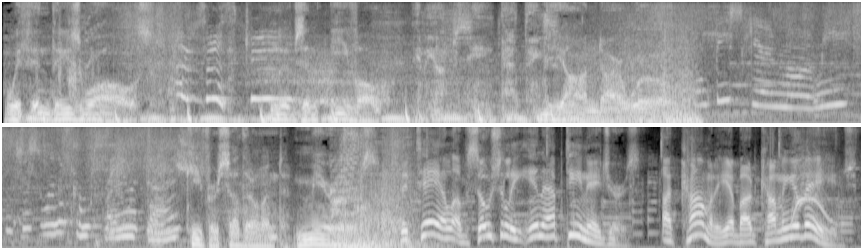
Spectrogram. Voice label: Movie Trailer

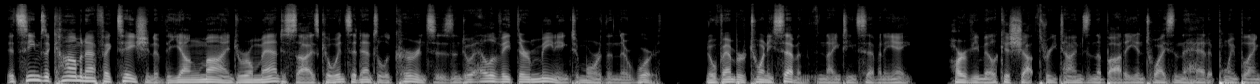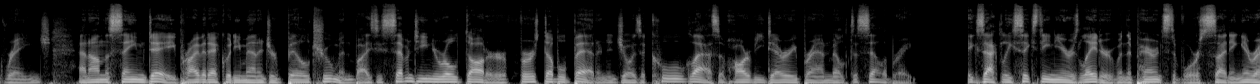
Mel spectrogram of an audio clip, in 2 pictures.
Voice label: male English with dry American accent; Devine Voices

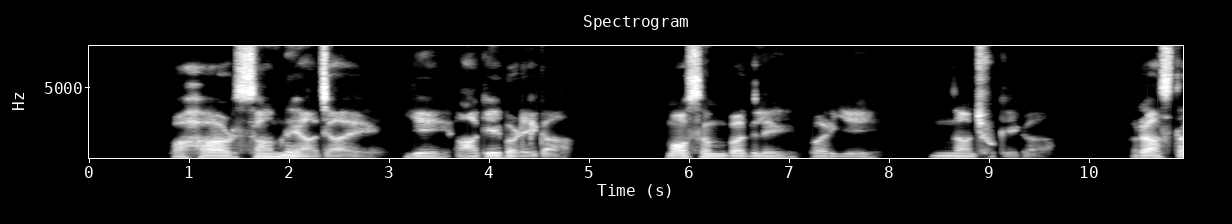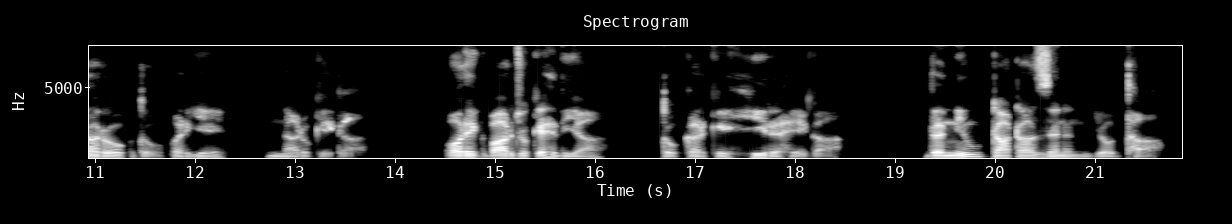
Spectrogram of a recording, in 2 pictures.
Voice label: Hindi Commercial

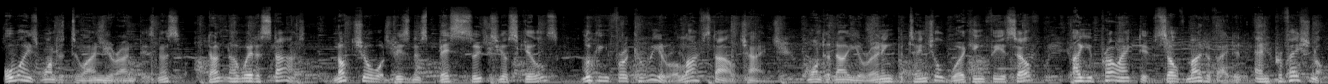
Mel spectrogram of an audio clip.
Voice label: Radio commercial

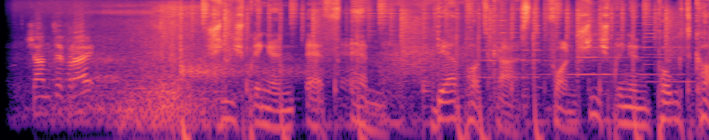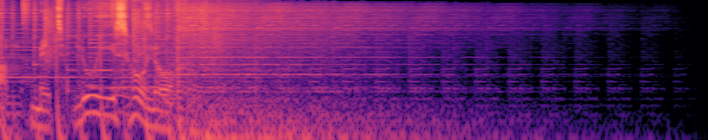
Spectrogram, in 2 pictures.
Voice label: Podcast Intro; SkispringenFM

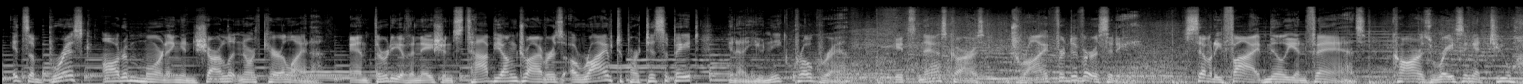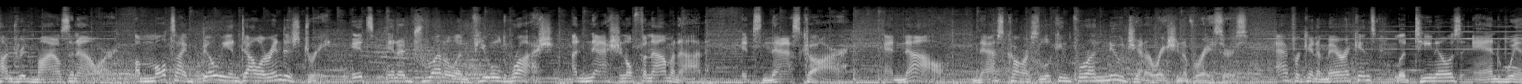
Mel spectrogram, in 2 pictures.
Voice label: Stage Narration

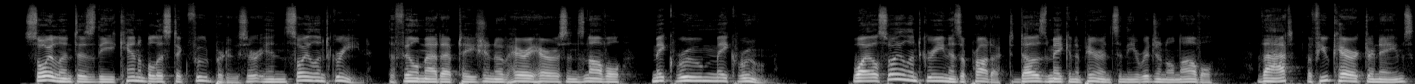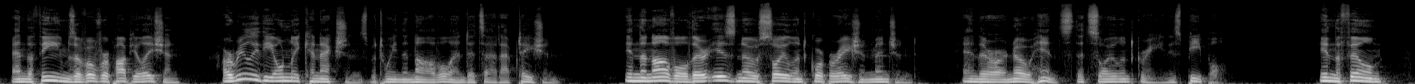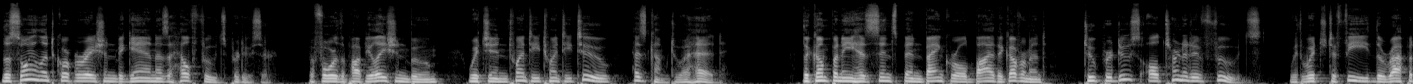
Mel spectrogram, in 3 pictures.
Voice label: non-fiction narration

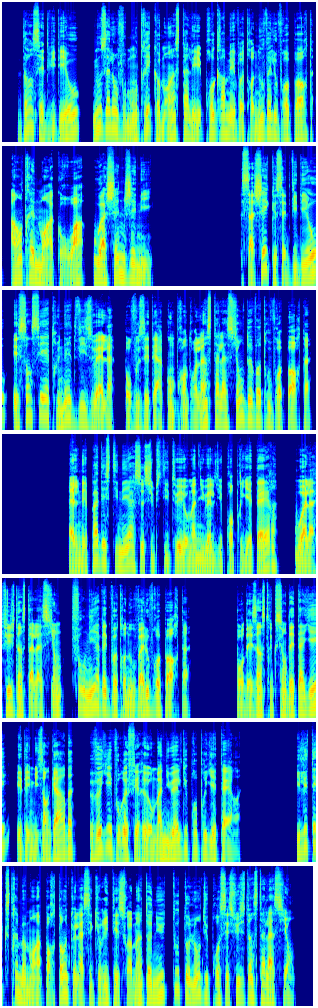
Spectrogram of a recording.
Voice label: French

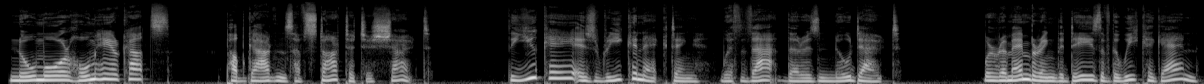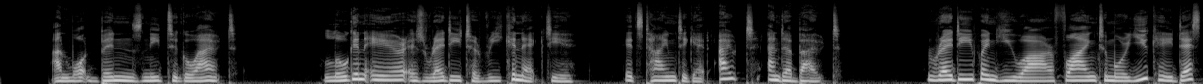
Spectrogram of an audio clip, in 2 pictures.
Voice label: commercial strong Scottish; Loganair; STV

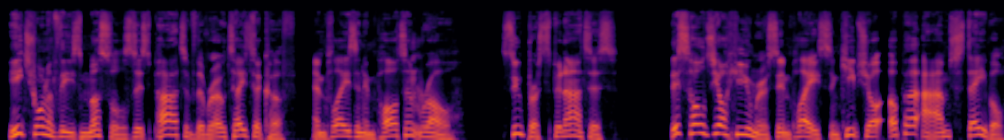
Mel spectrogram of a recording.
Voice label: e-learning

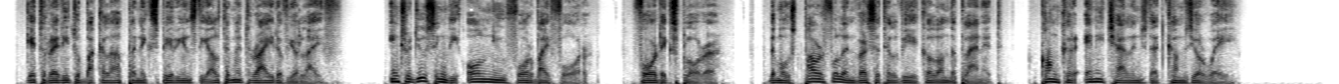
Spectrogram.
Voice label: Voice Over; Ford Explorer

